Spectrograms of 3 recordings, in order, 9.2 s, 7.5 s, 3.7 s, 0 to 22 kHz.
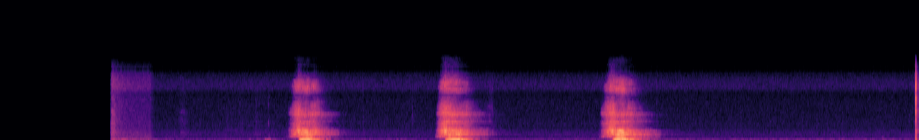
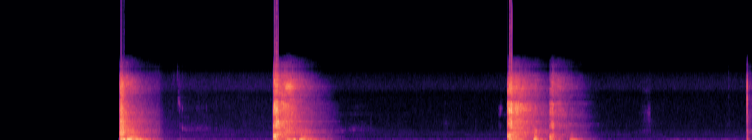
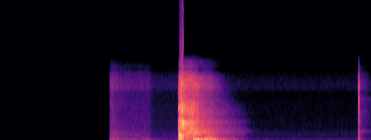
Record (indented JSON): {
  "exhalation_length": "9.2 s",
  "exhalation_amplitude": 17932,
  "exhalation_signal_mean_std_ratio": 0.26,
  "three_cough_length": "7.5 s",
  "three_cough_amplitude": 26028,
  "three_cough_signal_mean_std_ratio": 0.26,
  "cough_length": "3.7 s",
  "cough_amplitude": 26028,
  "cough_signal_mean_std_ratio": 0.24,
  "survey_phase": "beta (2021-08-13 to 2022-03-07)",
  "age": "45-64",
  "gender": "Female",
  "wearing_mask": "No",
  "symptom_none": true,
  "smoker_status": "Never smoked",
  "respiratory_condition_asthma": false,
  "respiratory_condition_other": false,
  "recruitment_source": "REACT",
  "submission_delay": "1 day",
  "covid_test_result": "Negative",
  "covid_test_method": "RT-qPCR"
}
